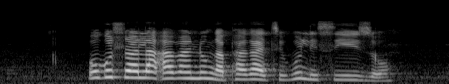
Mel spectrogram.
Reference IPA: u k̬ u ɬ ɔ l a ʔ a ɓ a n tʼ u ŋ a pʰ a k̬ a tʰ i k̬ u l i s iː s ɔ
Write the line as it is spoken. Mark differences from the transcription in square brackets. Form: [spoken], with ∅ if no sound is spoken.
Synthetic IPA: u k̬ u ɬ ɔ l a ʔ a ɓ a n tʼ u ŋ a pʰ a k̬ a tʰ i k̬ u l i s iː [z] ɔ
